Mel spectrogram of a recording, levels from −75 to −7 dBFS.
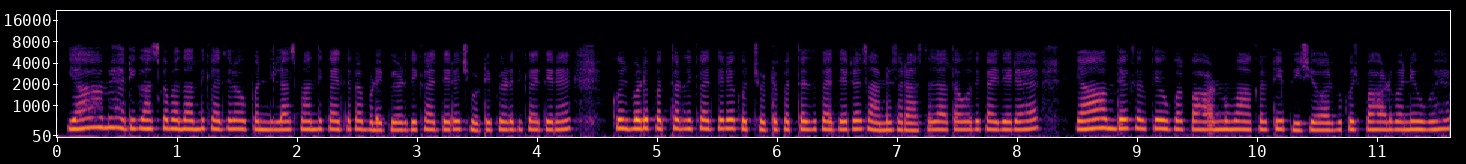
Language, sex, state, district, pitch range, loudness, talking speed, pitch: Maithili, female, Bihar, Purnia, 245-270 Hz, -29 LUFS, 345 wpm, 255 Hz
